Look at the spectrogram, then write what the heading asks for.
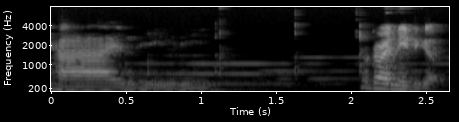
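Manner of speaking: ordinary talk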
